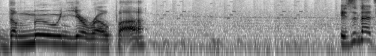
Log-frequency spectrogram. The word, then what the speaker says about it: Europa: It's the moon Europa. Isn't that spelled with a Y?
